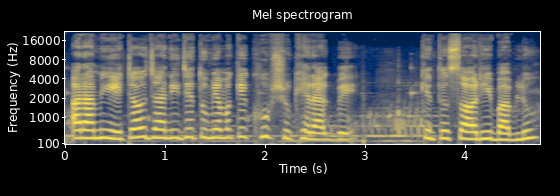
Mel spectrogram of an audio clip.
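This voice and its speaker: A woman voicing a grieving, devoted young heroine in an animated horror story, earnest and emotional. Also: sits high, normal speed, soft background music, natural voice. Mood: sad, firm.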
